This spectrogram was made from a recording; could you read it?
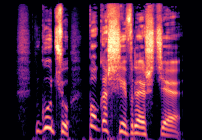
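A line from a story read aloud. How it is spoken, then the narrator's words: Called out. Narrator (Polish): zawołała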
